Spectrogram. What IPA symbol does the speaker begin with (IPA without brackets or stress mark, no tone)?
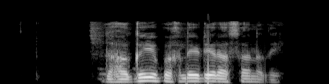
d̪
